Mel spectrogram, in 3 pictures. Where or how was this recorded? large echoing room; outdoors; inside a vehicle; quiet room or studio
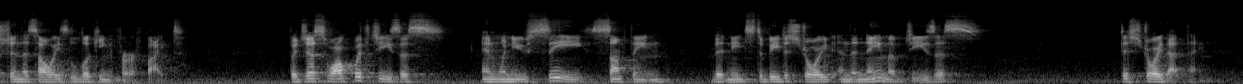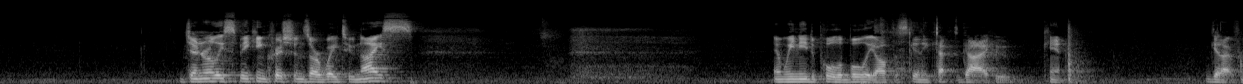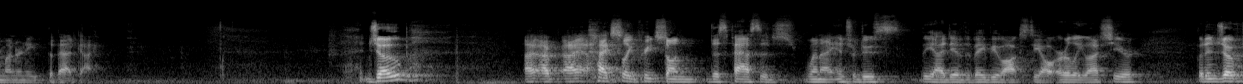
large echoing room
